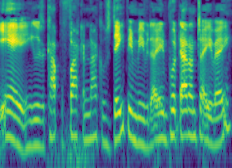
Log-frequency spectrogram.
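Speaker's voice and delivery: put-on Australian bogan accent. Retelling what a woman said about not putting something on TV, in a Bogan voice. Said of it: "whenever you guys do the Bogan voice".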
